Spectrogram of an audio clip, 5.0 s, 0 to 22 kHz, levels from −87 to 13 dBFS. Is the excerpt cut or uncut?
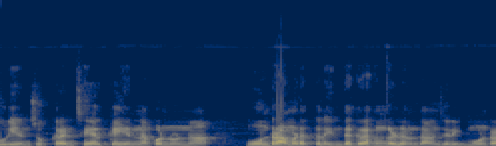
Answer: uncut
